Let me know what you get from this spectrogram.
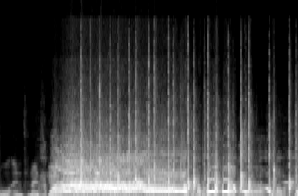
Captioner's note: yelling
